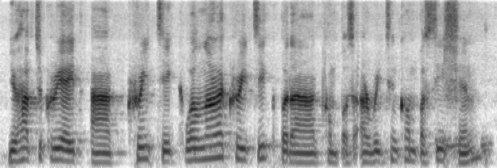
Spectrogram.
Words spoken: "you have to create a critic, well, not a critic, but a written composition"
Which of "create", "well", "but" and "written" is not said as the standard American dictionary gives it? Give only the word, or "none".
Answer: written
